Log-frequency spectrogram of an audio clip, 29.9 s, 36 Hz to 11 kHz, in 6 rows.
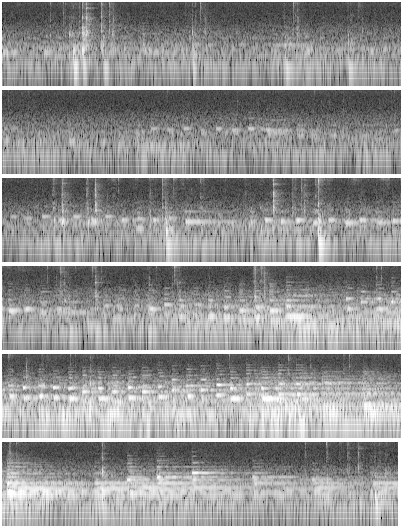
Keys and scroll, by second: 1.3 s, 2.4 s, 3.6 s, 4.4 s, 10.7 4, 11.1 4, 13.2 ctrl+z, 13.6 s, 18.2 w, 29.3 1.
